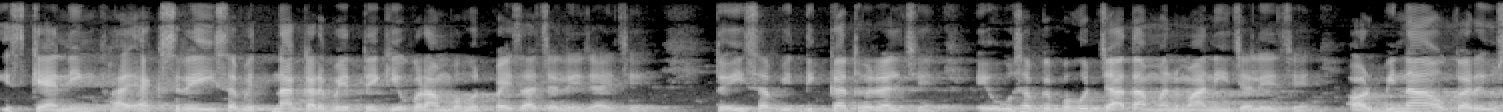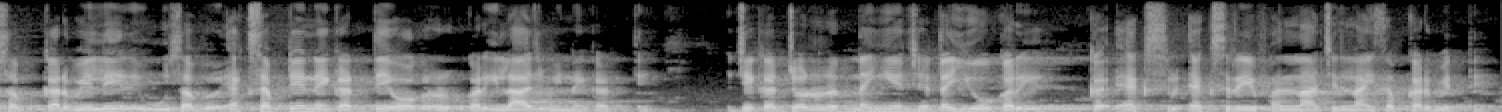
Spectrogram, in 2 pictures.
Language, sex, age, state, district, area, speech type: Maithili, male, 18-30, Bihar, Purnia, urban, spontaneous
